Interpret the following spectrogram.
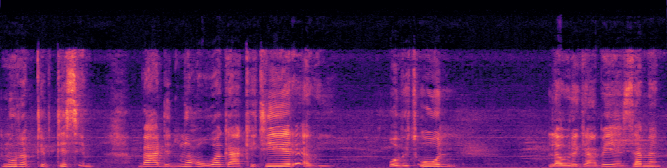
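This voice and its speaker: An Egyptian woman telling a dramatic family tale aloud. Her voice is husky and breathy, and it sits somewhat high. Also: normal speed, dark tone. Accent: Egyptian Arabic. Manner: dramatic storytelling. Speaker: narrator. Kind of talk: dramatic story narration.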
